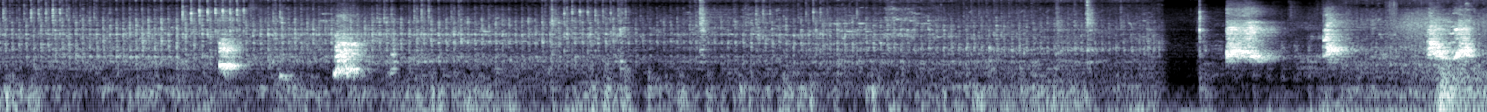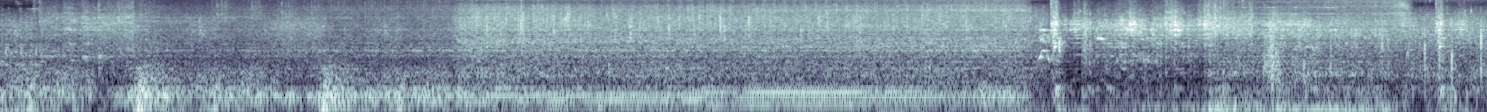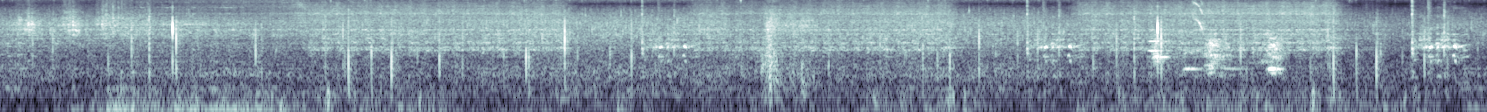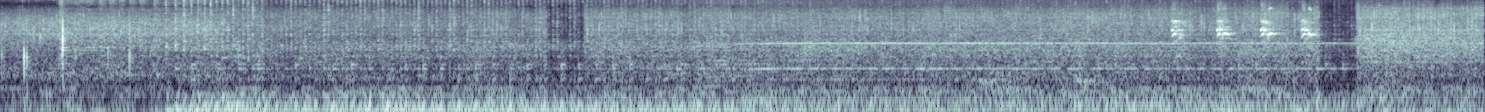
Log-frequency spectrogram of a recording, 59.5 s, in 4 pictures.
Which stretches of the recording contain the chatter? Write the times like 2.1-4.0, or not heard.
not heard.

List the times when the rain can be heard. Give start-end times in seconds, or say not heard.
13.9-59.4.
